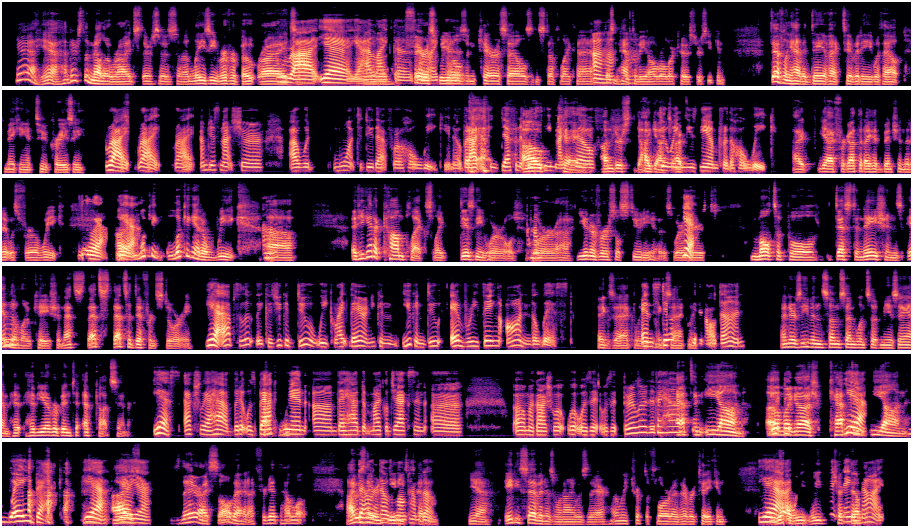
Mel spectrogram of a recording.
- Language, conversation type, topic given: English, unstructured, How would you spend a week with unlimited parks and museums access?
- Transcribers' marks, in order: other background noise; chuckle; laughing while speaking: "I gotcha"; tapping; laugh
